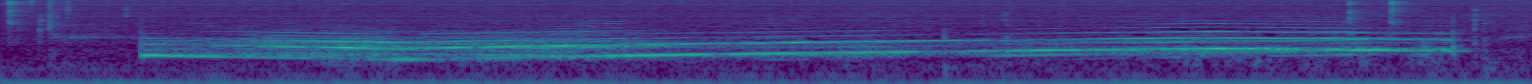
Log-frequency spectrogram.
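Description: A civil defense siren sounds a rocket warning in Tel Aviv, its rising and falling wail carrying from a distance at moderate volume and continuing steadily throughout, with no talk.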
